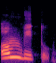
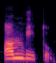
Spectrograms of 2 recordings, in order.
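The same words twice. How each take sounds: First: Ambitu starting on a closed "uh" sound; closed first vowel. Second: Ambitu with a full open "ah" first; open first vowel. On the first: Teacher giving the accented word, closed uh in ambitu. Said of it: "since we have the accent here". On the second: Teacher showing how it would sound without accent, open ah in ambitu. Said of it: "So we would say". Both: Shown as a demonstration.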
